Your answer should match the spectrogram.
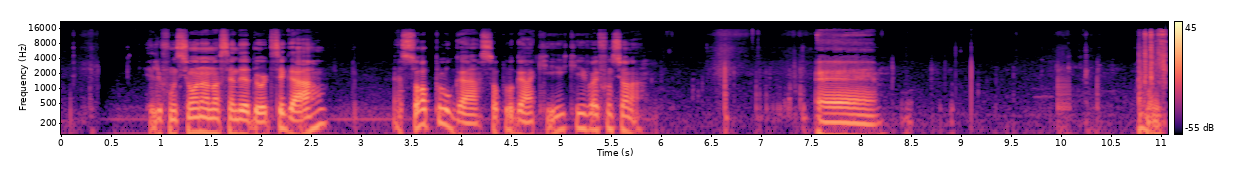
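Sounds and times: man speaking: 0.9s - 2.7s, 3.4s - 5.9s, 7.6s - 8.4s
faint rustle: 6.4s - 7.6s.

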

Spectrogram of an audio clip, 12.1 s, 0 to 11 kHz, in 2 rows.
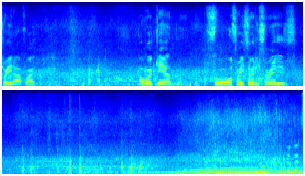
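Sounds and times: rush of cars: 0.0s - 12.0s
heavy vehicle engine hum: 5.1s - 12.0s.

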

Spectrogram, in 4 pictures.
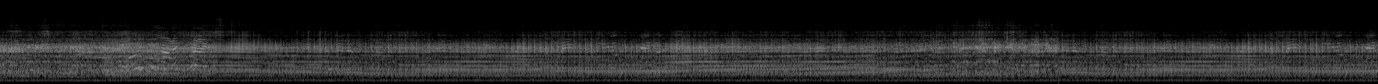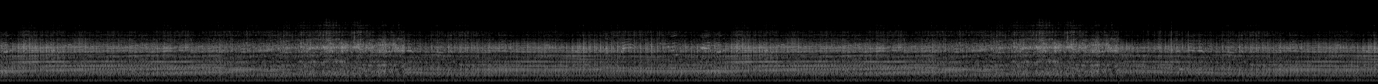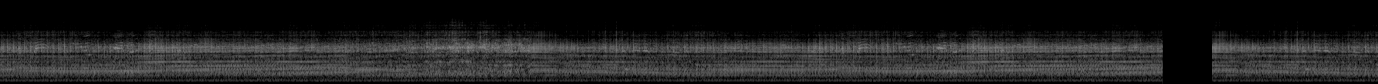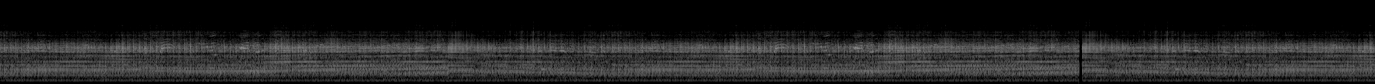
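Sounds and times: biplane engines droning overhead: 0.0s - 55.0s.

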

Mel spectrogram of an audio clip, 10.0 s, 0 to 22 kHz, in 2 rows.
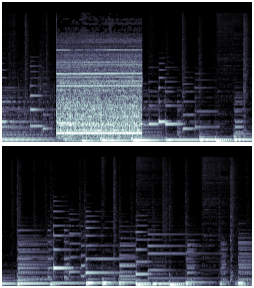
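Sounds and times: food processor motor whirring: 1.1s - 2.8s.

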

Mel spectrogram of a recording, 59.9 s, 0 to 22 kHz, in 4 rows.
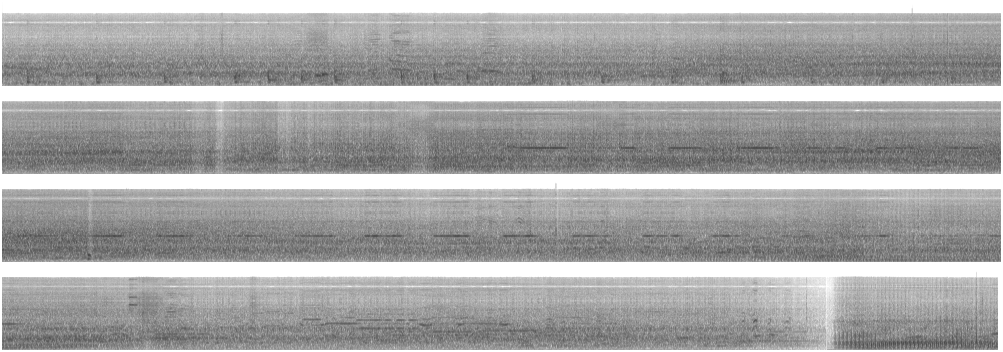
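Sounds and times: bus engine running: 0.0s - 59.9s
reversing beep: 22.2s - 48.0s, 49.2s - 55.2s.

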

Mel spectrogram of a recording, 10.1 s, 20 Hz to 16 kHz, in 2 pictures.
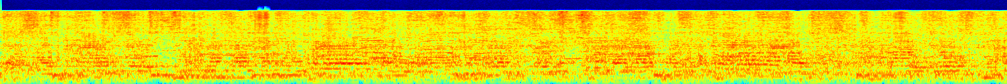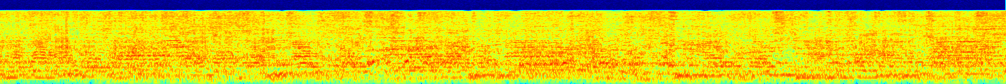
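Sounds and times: horns holding notes: 0.0s - 10.0s
marching band playing: 0.0s - 10.0s
steady drum beat: 0.0s - 10.0s.

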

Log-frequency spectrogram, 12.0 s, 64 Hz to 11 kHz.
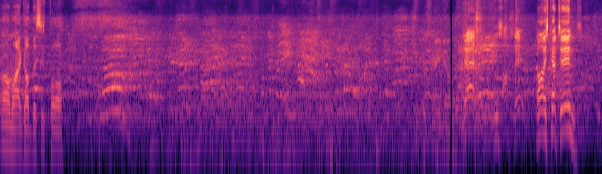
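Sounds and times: murmur of crowd voices: 0.0s - 12.0s.

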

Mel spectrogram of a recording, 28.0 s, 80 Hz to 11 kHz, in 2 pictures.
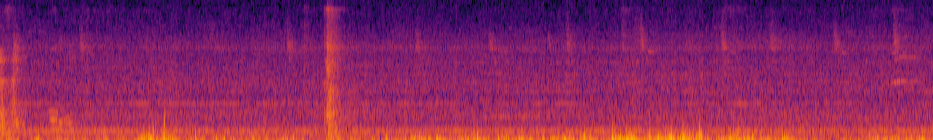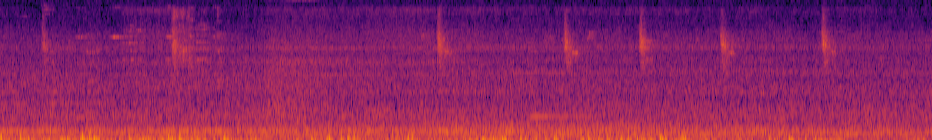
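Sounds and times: electric train rumble: 0.0s - 27.9s.

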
